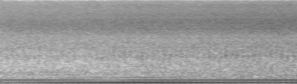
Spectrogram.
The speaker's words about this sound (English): It's terribly noisy at the moment because we're sitting in a wonderful old six-seater Cessna aeroplane. There's the three of us in the plane, plus the pilot, and a couple who I assume must live on the island with their baby.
